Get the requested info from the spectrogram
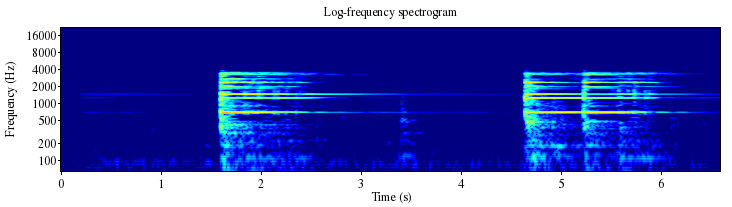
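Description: Bell-like chime struck twice for a logo intro, each strike ringing and fading away over about two seconds; the second is followed by a softer strike about half a second later.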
